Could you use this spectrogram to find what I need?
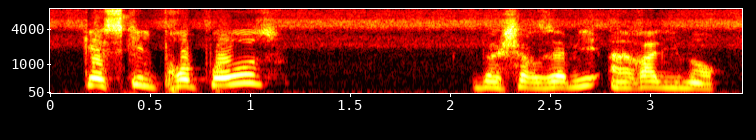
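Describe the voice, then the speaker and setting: In a dry, close recording with no echo, the speaker goes at a fairly slow pace with lively intonation. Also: man. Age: 80s+. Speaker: lecturer at a literary meeting. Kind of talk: public talk. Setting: stage with audience. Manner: halting.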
